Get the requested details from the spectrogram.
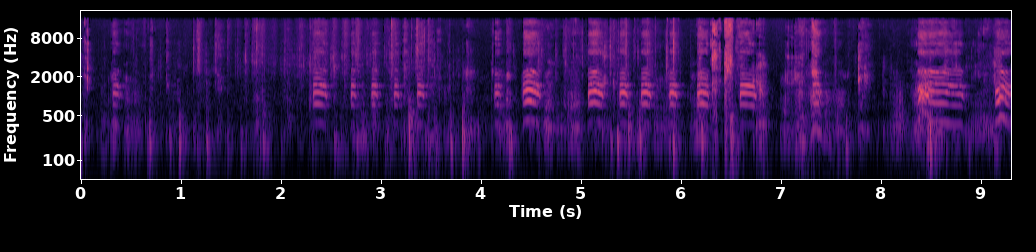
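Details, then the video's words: Mini fight between Shih Tzu dogs in Kochi, Japan, with a dense stream of rough growling under clusters of sharp, bent yelps, ending in a louder whining squeal. "Shih Tzu kochi japan new [mini] fight !"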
